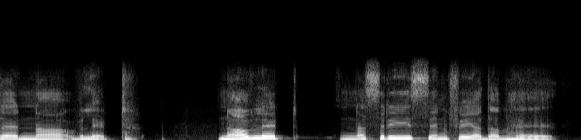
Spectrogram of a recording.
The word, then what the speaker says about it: ناولٹ: ہیں جو کہ غلط ہے۔ اس کا درست تلفظ ہے ناولٹ۔ ناولٹ نثری صنف ادب ہے۔ یہ افسانے اور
